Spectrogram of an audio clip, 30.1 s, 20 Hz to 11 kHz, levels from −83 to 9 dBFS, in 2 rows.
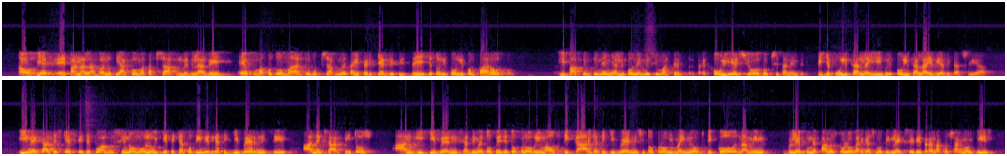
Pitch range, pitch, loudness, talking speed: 140-190 Hz, 155 Hz, -12 LUFS, 150 wpm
